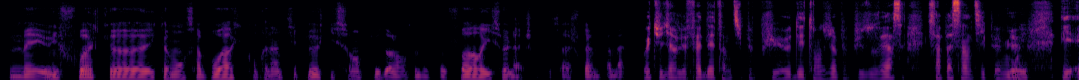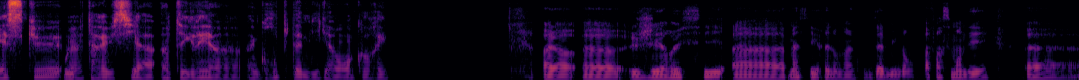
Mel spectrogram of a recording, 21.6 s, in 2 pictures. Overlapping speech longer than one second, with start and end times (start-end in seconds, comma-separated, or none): none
